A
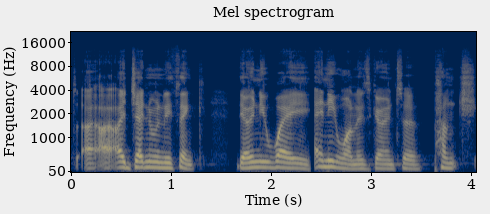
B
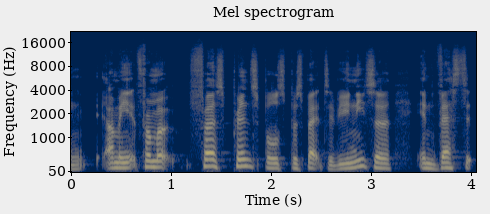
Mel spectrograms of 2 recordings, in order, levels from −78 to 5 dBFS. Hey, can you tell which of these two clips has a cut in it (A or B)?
A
